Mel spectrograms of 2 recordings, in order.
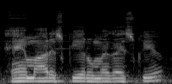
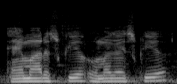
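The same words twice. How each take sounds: The two takes are said the same way.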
